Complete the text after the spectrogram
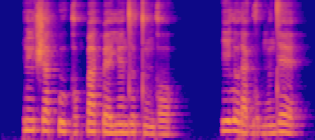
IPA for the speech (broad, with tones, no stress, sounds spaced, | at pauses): ɾ ĩ˦ ʃ a˦ k͡p u˦˨ ɡ ɔ˨˦ k͡p a˦ k͡p ɛ˧ j ɛ̃˦ d o˦˨ t ũ˨ ɡ ɔ˨ | i˦ l o˦˨ ɾ a˨ ɡ o˨ b ũ˨˦ d ɛ˦˨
